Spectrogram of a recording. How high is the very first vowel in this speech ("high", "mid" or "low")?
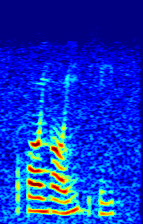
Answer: mid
